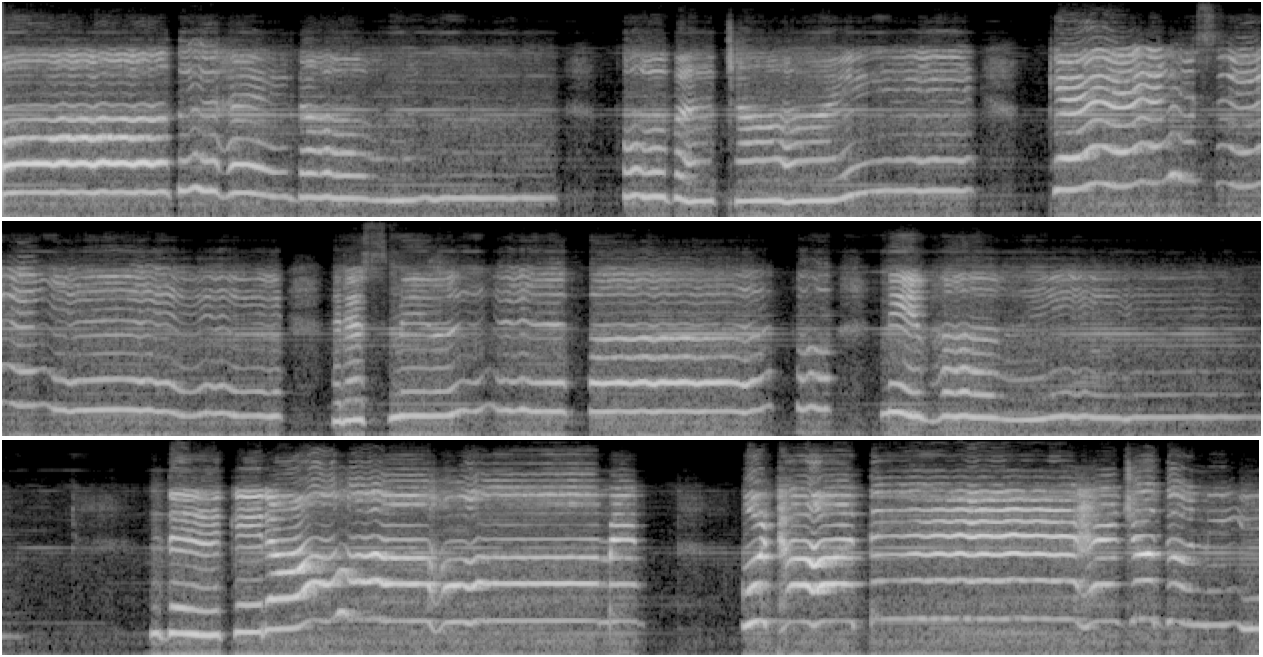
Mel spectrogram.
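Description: A woman singing a Hindi ghazal alone, with no accompaniment: long held, ornamented phrases that slide and waver in pitch, broken by short silent breaths between them.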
